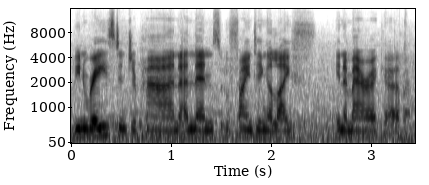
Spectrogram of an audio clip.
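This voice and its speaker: A woman talks very fast in a British accent. Noticeable background noise and audible room echo fill the recording. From Britain. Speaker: street interviewer. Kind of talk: street interview.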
